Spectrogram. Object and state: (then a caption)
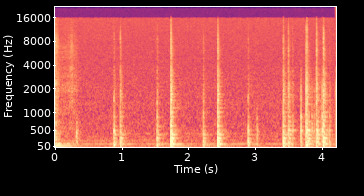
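Latex balloon tapped with fingernails. Long natural nails tap and scratch the surface of an inflated, hollow pink latex balloon. Short, dull, hollow knocks with a low boom ring out irregularly between faint scratchy rustling, and the taps come faster toward the end.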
